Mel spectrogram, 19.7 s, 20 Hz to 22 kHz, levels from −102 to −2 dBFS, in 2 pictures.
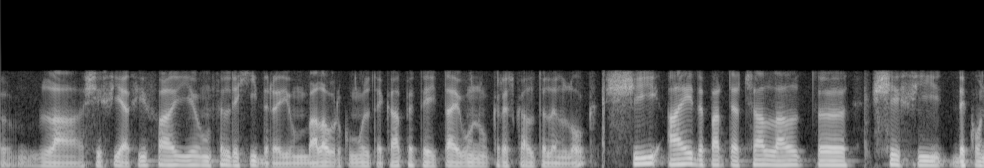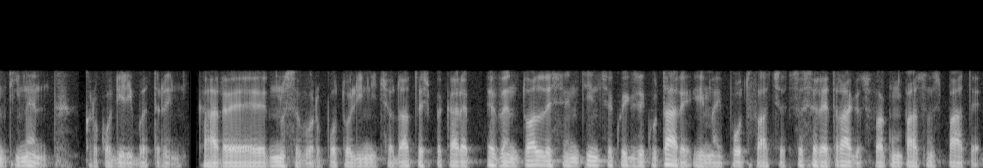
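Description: A speech recording carried over a call path whose audio stops sharply at 4 kHz, which fits narrowband G.711 telephony. At 8.64–8.72 s and 10.62–10.70 s, comfort noise in place of the background replaces the real room sound for 80 ms each. The first patch is about 21 dB louder than the surrounding background, and the second about 12 dB quieter. On a spectrogram each shows as a smooth, textureless noise band with hard edges. The likely cause is discontinuous transmission filling a pause with synthetic noise. At 10.68 s the onset is clipped by the voice detector: 20 ms of the returning sound is missing, so the waveform jumps straight from the noise patch to full amplitude with no gradual rise, most likely because the detector reacted late.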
